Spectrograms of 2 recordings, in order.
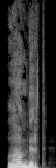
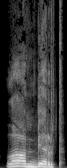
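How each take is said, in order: First: A scared cry of a name; frightened call. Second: Loud high desperate scream; desperate shout. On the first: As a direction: call out in fear. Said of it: "испуганно позвала я". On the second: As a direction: scream the name in despair. Screams name toward burning castle. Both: A narrator's reading.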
